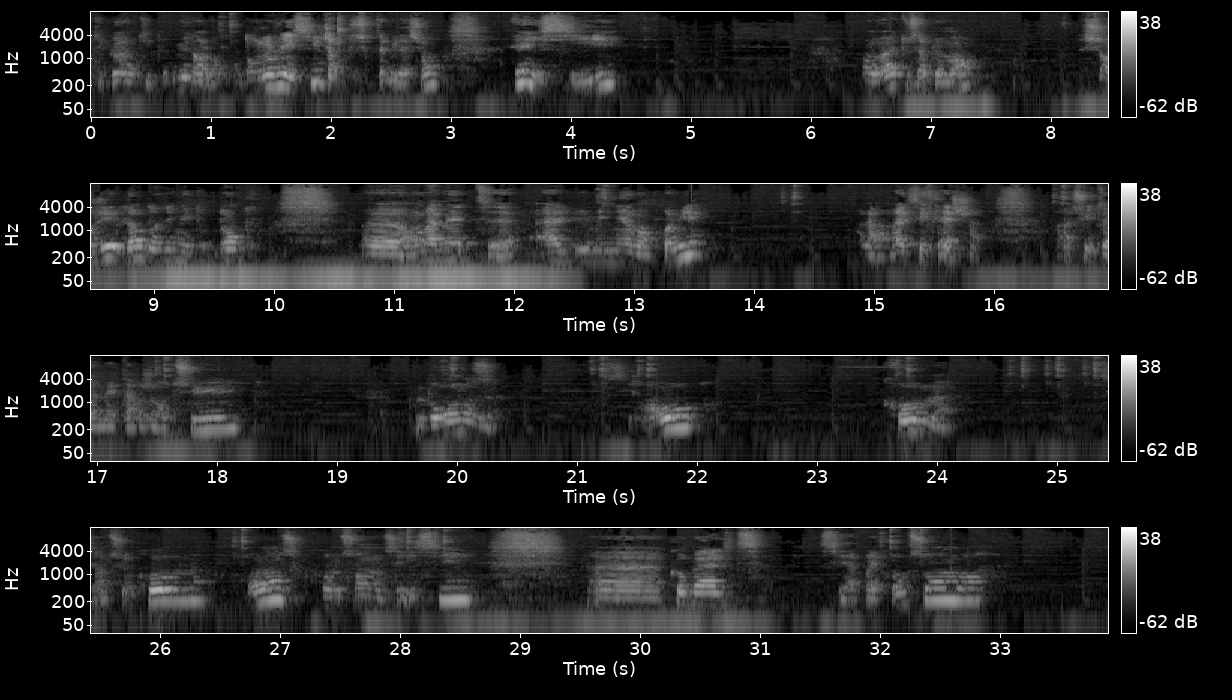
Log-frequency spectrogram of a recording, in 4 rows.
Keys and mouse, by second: 1.1 click, 12.8 click, 14.3 click, 16.6 click, 20.0 click, 21.2 click, 23.7 click, 26.7 click, 30.8 click, 32.1 click.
